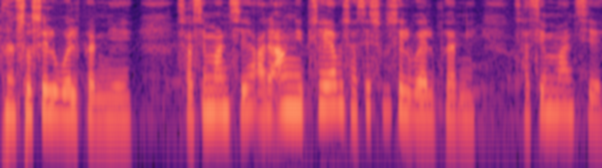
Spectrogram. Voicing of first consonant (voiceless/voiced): voiceless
